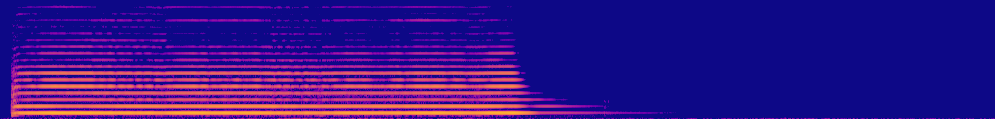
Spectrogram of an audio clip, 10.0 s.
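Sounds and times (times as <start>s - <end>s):
violin bowed arco notes: 0.0s - 6.1s.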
